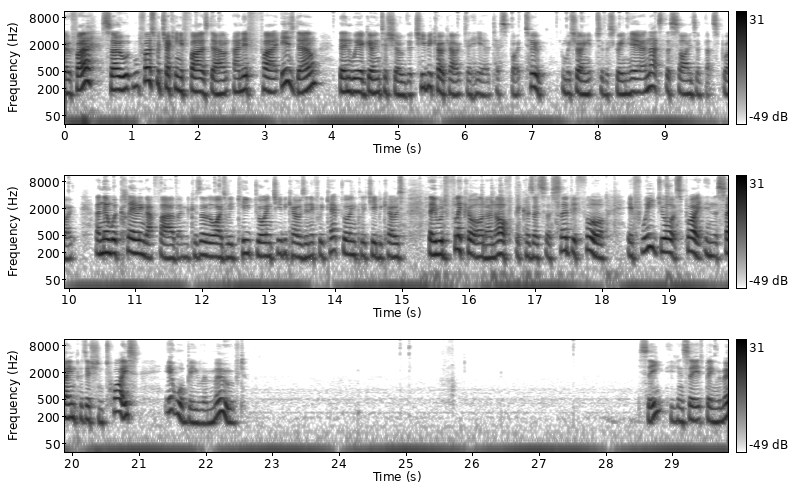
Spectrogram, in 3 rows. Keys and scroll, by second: 15.3 Home, 15.5-16.9 typing, 16.5 Down, 16.7 Home, 18.1 F6, 19.0 Return.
